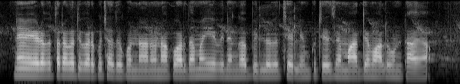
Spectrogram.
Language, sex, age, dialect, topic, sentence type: Telugu, female, 31-35, Telangana, banking, question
